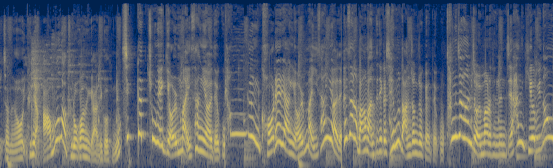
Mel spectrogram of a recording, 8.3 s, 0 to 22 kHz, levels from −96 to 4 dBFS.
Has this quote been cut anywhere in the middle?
no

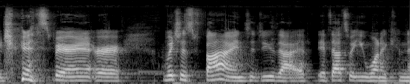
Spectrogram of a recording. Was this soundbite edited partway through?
yes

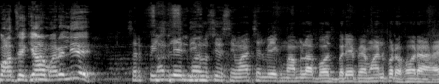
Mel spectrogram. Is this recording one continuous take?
yes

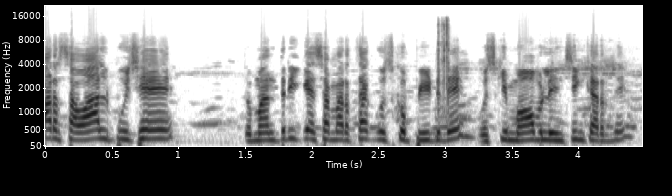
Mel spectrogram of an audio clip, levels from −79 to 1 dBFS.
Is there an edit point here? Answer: yes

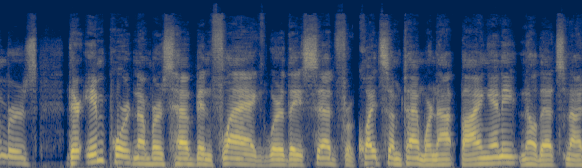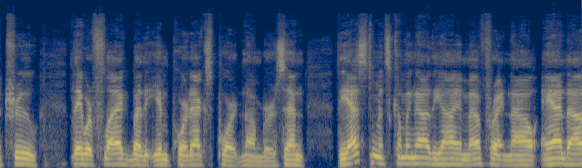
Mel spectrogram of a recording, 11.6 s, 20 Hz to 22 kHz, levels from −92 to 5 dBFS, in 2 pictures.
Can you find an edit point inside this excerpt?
no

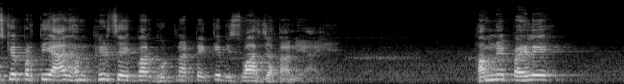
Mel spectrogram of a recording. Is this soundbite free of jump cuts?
yes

